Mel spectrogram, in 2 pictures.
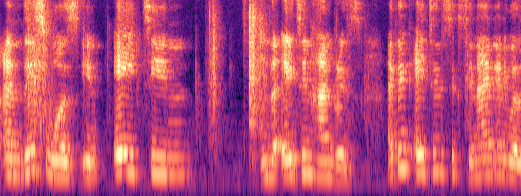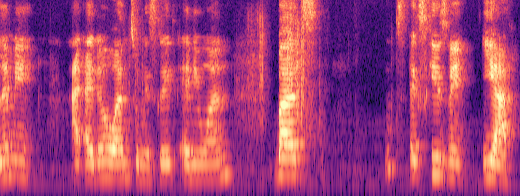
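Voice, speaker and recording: A Kenyan woman hosting a relaxed livestream, speaking to her viewers in a chatty, encouraging way. She laughs often and stops to fix her wording as she goes. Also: medium pitch, unhurried, slight background noise. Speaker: livestream host. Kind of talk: casual motivational livestream.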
